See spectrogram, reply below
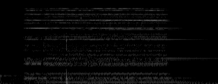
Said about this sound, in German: Während die beiden über Weihnachten sprachen, um den Lockdown zu vergessen, klingelte es an der Tür.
